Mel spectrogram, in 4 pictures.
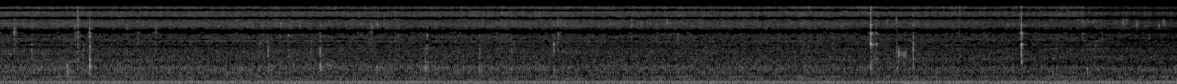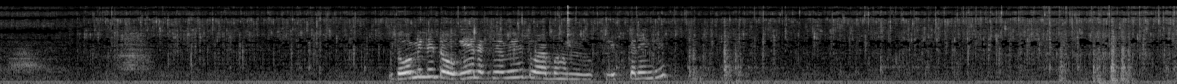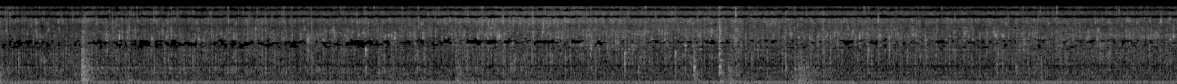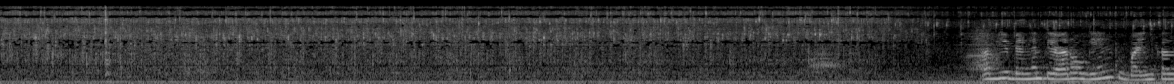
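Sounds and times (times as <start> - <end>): eggplant sizzling in oil: 0.0 - 47.0
tongs and spatula clicking in pan: 8.6 - 9.3.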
